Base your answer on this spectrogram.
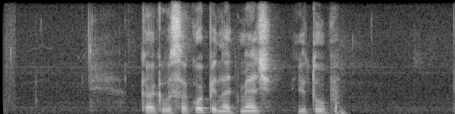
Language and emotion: Russian, neutral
